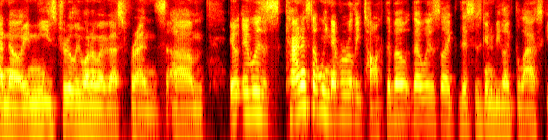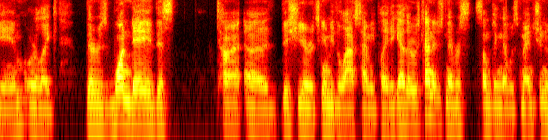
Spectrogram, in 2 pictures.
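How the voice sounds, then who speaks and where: A young Canadian man speaks in a mid-pitched voice as a guest in a casual sports interview. His phrasing is loose and conversational, and he comes across as earnest. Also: fast, a little mellow. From Lethbridge, Canada. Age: young adult. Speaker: college baseball player being interviewed.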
